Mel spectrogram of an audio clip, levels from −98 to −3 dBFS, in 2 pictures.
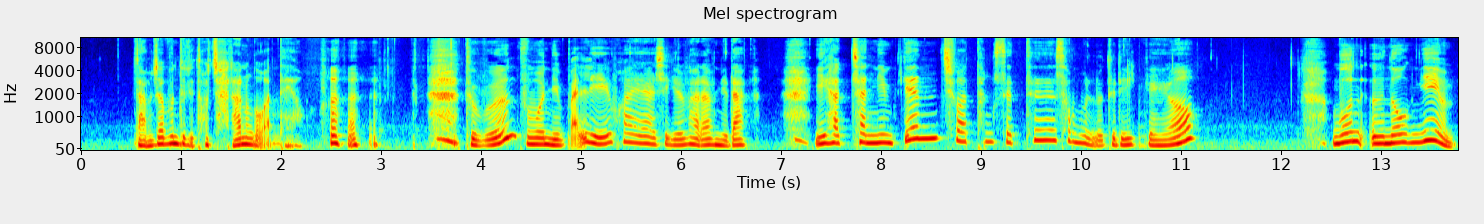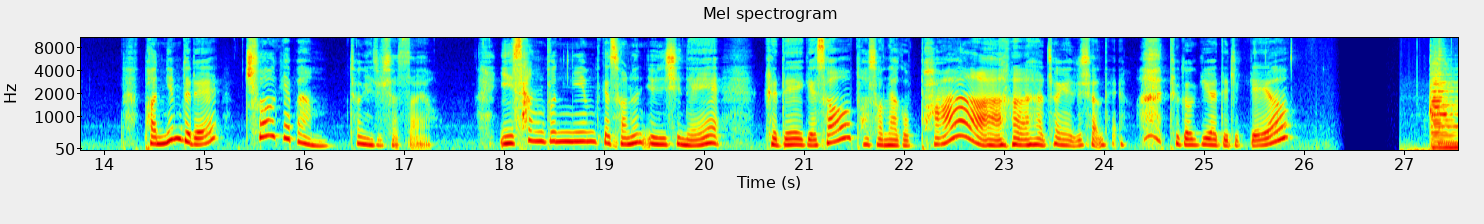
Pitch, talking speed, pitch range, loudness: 195 Hz, 215 characters per minute, 170-250 Hz, -17 LUFS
